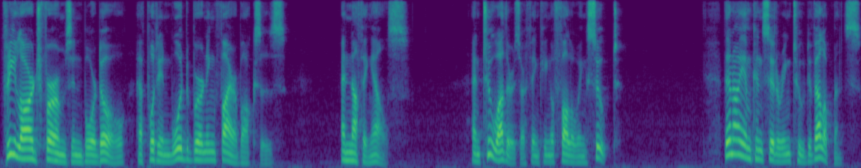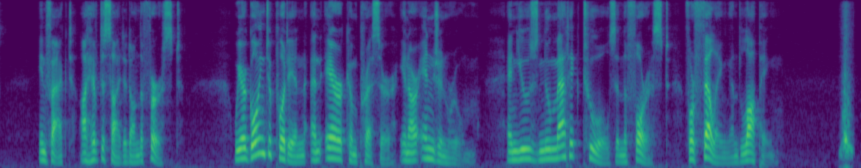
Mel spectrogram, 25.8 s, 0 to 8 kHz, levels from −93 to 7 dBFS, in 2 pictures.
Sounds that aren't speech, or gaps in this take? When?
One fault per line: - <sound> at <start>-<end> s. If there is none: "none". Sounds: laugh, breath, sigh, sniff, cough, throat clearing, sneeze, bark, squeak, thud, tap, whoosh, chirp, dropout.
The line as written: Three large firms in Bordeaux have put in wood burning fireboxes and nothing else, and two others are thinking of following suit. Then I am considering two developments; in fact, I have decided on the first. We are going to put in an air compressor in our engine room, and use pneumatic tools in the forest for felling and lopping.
- whoosh at 25.5-25.7 s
